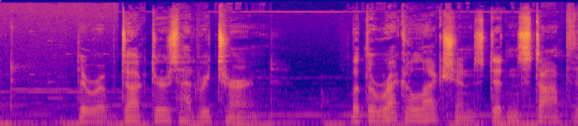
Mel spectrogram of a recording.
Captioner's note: voiceover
